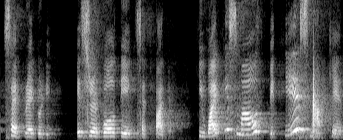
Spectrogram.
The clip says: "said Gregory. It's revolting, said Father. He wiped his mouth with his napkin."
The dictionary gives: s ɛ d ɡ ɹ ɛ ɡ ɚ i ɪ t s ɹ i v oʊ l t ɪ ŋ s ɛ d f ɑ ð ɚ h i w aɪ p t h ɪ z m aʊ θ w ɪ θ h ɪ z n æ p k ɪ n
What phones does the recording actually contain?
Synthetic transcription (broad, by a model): s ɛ d ɡ ɹ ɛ ɡ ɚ i ɪ t s ɹ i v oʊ l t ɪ ŋ s ɛ d f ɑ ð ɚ h i w aɪ p t h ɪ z m aʊ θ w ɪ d h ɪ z n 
